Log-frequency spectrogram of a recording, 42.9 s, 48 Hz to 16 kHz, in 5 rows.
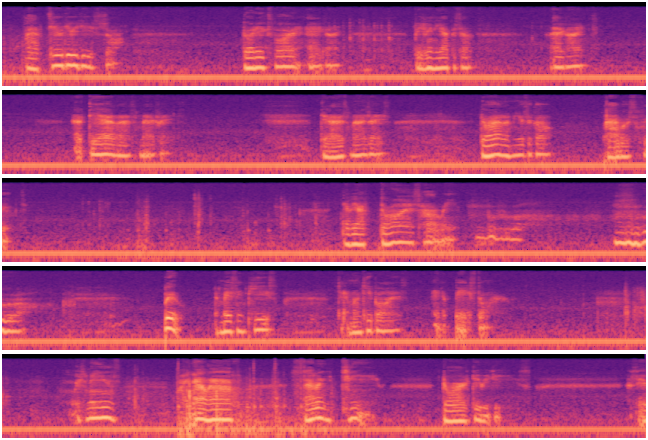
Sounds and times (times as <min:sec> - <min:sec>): Inside, small room: 0:00.0 - 0:42.9.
